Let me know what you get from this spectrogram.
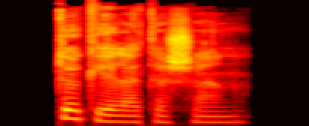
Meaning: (adverb) perfectly, flawlessly; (adjective) superessive singular of tökéletes
- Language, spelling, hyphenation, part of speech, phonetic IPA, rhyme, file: Hungarian, tökéletesen, tö‧ké‧le‧te‧sen, adverb / adjective, [ˈtøkeːlɛtɛʃɛn], -ɛn, Hu-tökéletesen.ogg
